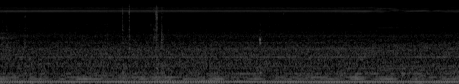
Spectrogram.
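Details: Crosley SCR-284A WWII radio with PE-104 vibrator power supply, bad selenium filament rectifier replaced with silicon bridge: even, unbroken low buzzing hum with no sputter or dropouts, running steadily.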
